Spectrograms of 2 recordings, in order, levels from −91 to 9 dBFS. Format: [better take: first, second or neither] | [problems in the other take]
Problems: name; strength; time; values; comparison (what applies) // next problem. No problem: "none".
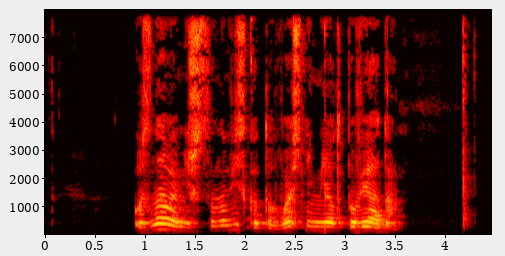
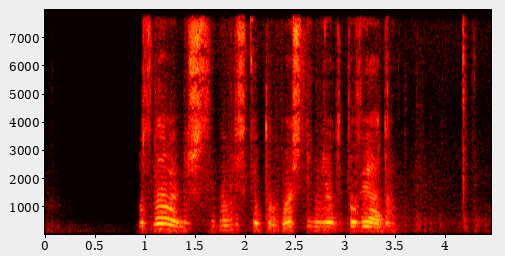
first | noise reduction (neural mask model RNNoise)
